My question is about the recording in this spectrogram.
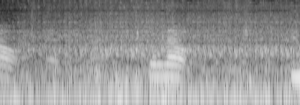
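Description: A steady low rumble from a car's engine idling, with a woman's voice speaking a few words over it at the start and again about a second in.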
